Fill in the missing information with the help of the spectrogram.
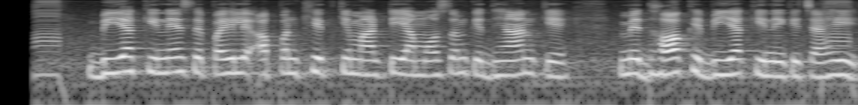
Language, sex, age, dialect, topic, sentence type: Magahi, female, 25-30, Western, agriculture, statement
